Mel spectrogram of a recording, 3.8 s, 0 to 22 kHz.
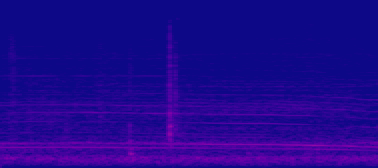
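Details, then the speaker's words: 2013 BMW F10 535i N55, cold engine after electric water pump replacement, bleed cycle running with heat on max and only about a gallon of coolant added: steady electric pump hum with no grinding or rattle, working normally. "And you can hear it going. Hopefully it pulls the level down. I've only put like a gallon into this thing."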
